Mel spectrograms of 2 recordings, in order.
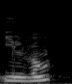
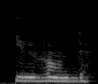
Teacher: The only difference between the two is the D that is pronounced. Because there's ENT after it, you have to say everything up to the ENT, but ignore the ENT itself.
